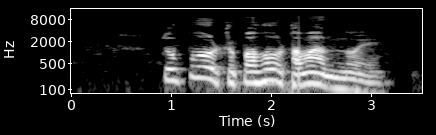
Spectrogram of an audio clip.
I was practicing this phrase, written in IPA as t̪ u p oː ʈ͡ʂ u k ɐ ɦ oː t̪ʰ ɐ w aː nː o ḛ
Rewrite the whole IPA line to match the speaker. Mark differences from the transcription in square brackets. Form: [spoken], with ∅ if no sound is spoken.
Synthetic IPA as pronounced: t̪ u p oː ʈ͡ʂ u [p] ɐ ɦ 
